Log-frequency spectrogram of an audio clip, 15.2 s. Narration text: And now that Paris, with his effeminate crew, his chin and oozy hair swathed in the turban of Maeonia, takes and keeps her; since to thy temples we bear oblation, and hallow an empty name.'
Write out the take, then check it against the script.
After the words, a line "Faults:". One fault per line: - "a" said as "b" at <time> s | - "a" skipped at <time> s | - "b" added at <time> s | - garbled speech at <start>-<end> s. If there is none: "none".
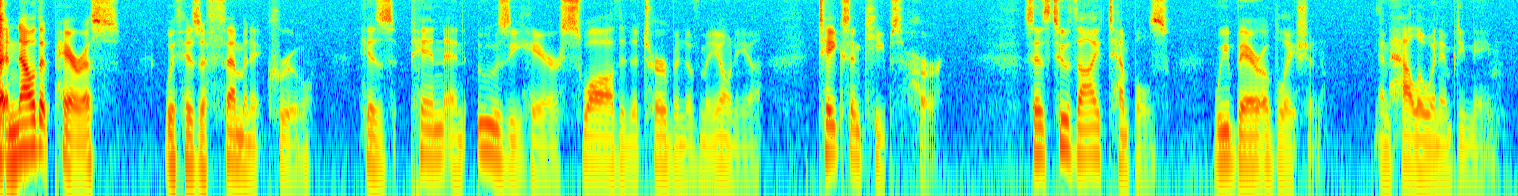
And now that Paris, with his effeminate crew, his pin and oozy hair swathed in the turban of Maeonia, takes and keeps her; since to thy temples we bear oblation, and hallow an empty name.'
Faults:
- "chin" said as "pin" at 4.1 s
